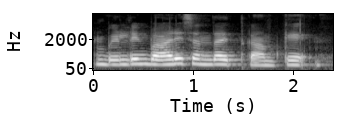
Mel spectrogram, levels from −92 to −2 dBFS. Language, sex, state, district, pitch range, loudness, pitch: Kannada, female, Karnataka, Shimoga, 190-225 Hz, -15 LUFS, 215 Hz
